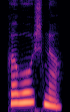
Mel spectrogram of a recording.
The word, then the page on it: ಗವೇಷಣೆ: gavēṣaṇe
